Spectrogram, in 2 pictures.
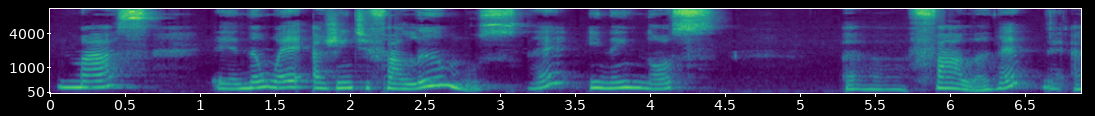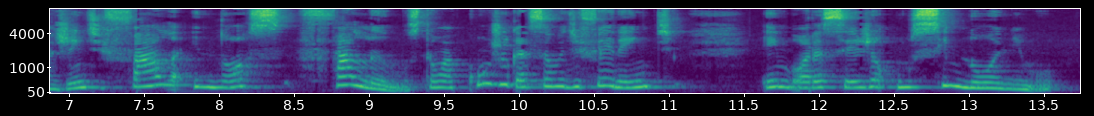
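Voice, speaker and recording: A woman with a Brazilian Portuguese accent teaching a language lesson, speaking clearly and drilling verb forms for learners to repeat. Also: a little high, lively intonation, slow, mellow.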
